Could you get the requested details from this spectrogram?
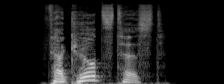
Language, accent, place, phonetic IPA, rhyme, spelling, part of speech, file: German, Germany, Berlin, [fɛɐ̯ˈkʏʁt͡stəst], -ʏʁt͡stəst, verkürztest, verb, De-verkürztest.ogg
- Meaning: inflection of verkürzen: 1. second-person singular preterite 2. second-person singular subjunctive II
